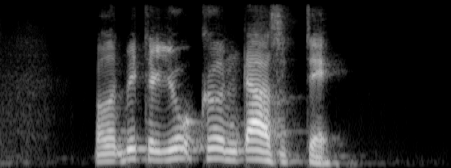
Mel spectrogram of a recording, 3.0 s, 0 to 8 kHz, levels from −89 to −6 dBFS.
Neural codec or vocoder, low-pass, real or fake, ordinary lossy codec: codec, 16 kHz, 1 kbps, X-Codec, HuBERT features, trained on general audio; 7.2 kHz; fake; none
